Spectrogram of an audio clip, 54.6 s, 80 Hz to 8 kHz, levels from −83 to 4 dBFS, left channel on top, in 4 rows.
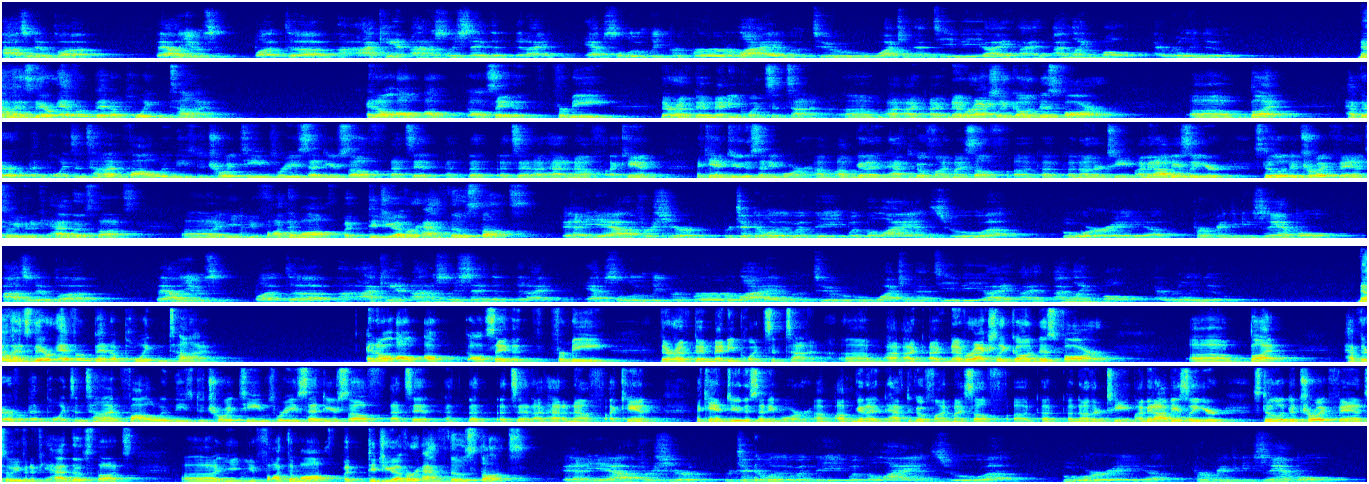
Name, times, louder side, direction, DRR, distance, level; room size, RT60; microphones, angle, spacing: voice 1, 0.0-0.9 1.5-2.2 2.5-5.5 5.8-12.3 46.6-51.0 51.6-52.6 52.9-54.2, left 2 dB, 80° left, -2 dB, 1.0 m, -31 dB
voice 2, 13.6-15.8 17.3-18.0 18.3-19.7 20.2-24.7 25.5-26.4 27.1-33.8 34.3-42.1 42.8-46.2, right 3 dB, 65° right, 5 dB, 0.4 m, -25 dB
5.1 x 2.3 x 2.2 m, 0.79 s
head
